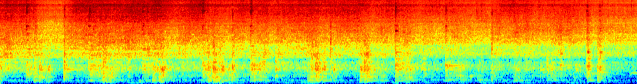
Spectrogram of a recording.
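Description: Fish head frying in a spiced masala paste, a loud, steady sizzle and crackle close by with irregular stirring scrapes throughout, no voices.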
